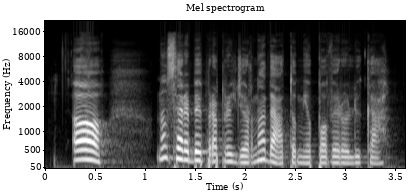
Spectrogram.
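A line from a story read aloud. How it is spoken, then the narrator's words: Sighing. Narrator (Italian): sospirò Nicole Victoria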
